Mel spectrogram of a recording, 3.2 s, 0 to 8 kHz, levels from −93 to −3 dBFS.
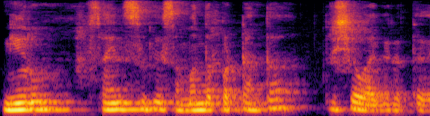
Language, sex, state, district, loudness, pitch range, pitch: Kannada, male, Karnataka, Dharwad, -19 LUFS, 165-180 Hz, 175 Hz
